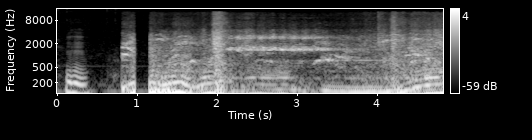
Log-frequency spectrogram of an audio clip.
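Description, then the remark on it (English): A car with a custom wrap is driven with a loud, sustained engine roar and squealing, skidding tires, broken by a brief cutout near the start, with voices mixed underneath. “Is that a Dodge Challenger he's driving?”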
